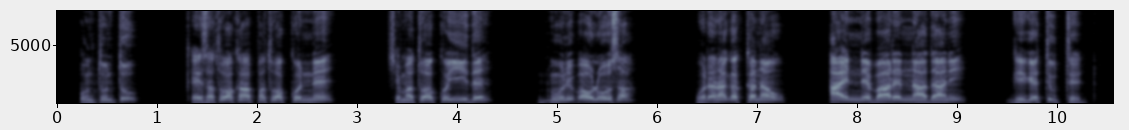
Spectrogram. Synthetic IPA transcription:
ʔʊnt̪ːʊnt̪ːʊ | kʼe̞ːs̬ɐt̪ʊwaːkaːpːɐt̪ʊwaːkːɔnːɛ | t͡ʃʼɪmɐt̪ʊwaːkːɔjiːd̪ɛ | nuːnɪpʼɐwʊlo̞ːs̬ɐ | wɔɗɐnɐɡɐkːɐnɐw | ɐjnːɛbaːɾɛnːaːd̪aːn | ɡiːɡɛt̪ːɪʊt̪ːeːd̪

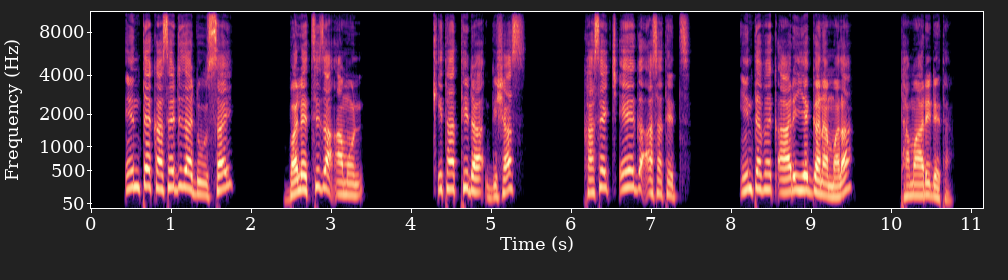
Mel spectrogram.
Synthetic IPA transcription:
ʔɪnt̪ːɛkɐsɛd̪ɪzɐd̪uːsːɐj | bɐlɛt͡sːɪzɐʔɐmɔn | kʼɪt̪ɐt̪ːɪd̪ɐɡɪʃɐs | kɐsɛt͡ʃʼe̞ːɡɐʔɐsɐt̪ɛt͡sː | ʔɪnt̪ːɛfɛkʼaːɾɪjɛɡːɐnɐmɐlɐ | t̪ɐmaːɾɪd̪ɛt̪ɐ̰

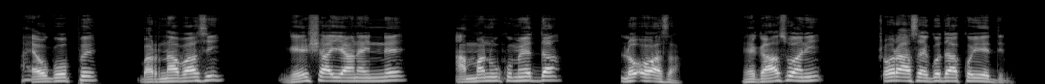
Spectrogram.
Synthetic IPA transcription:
ʔɐjɐɔɡo̞ːpːɛ | bɐɾnaːbaːs̬ɪ | ɡe̞ːʃːɐːjːaːnɐjnːɛ | ʔɐ̰mːɐnʊkʊme̞ːd̪ːɐ | lɔʔɔɐs̬ɐ̰ | hɛɡaːs̬ʊwaːn | t͡ʃʼɔɾɐːsɐjɡɔd̪aːkɔje̞ːd̪ːɪnɔ̥

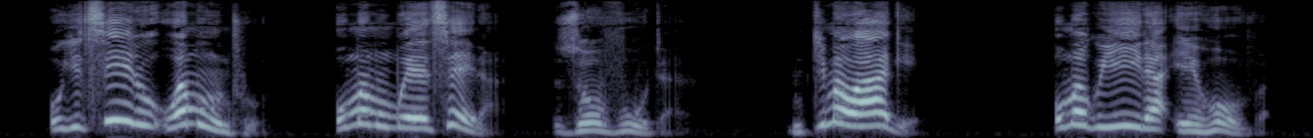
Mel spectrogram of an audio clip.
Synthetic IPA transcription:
ut͡ʃit͡sʰiɾuwamuntʰu | umamuɓwɛɾɛt͡sʰɛɾa̰ | zɔvuːta | m̩timawak̬ɛ̰ | umak̬ujiɾaʔjɛɦɔːva

